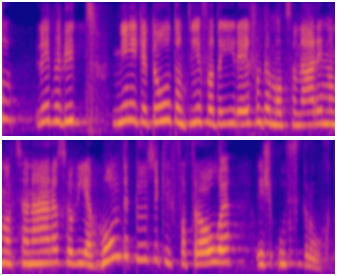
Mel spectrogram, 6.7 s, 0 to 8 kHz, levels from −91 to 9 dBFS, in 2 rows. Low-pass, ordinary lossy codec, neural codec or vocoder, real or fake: none; none; codec, 16 kHz, 1 kbps, X-Codec, HuBERT features, trained on general audio; fake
